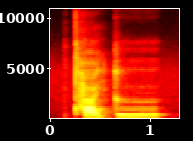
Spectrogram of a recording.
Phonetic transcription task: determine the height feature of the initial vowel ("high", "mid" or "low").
low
